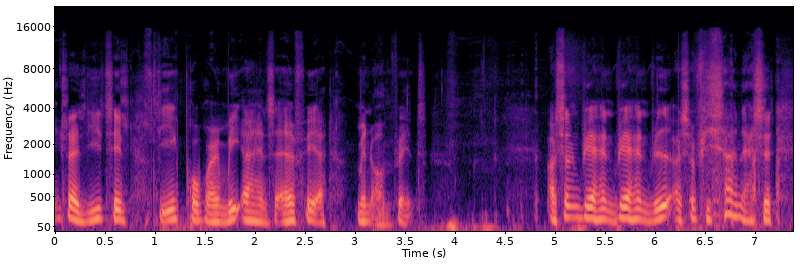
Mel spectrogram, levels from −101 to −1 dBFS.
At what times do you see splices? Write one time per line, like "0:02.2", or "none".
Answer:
0:01.0
0:05.6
